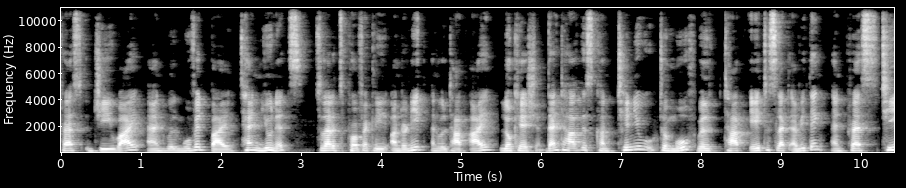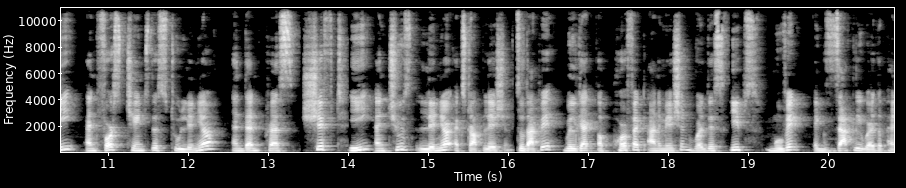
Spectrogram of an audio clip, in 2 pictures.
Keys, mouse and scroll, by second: 5.0 i, 6.0-7.8 drag, 8.4 a, 10.1 t, 13.6 shift+e, 16.0 space, 17.1 space, 18.2 click, 18.5 space.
